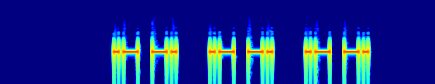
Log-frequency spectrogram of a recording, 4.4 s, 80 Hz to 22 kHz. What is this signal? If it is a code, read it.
Morse code, heard as a keyed tone, about 25 wpm, 700 Hz. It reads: AN AN AN
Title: Top 500 Words Repeated 25wpm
